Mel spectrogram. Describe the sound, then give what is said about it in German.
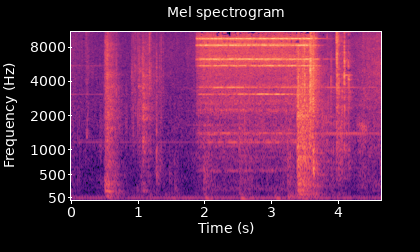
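A telephone bell rings in a radio drama, a bright, sustained metallic ringing that begins partway through and carries on to the end, with a few dull knocks around it. “Bei Ihnen geht das Telefon. Ja, ich hab's gehört.”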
